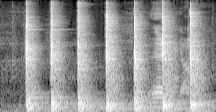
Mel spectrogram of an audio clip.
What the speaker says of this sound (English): Here's my hammer. I'll try tapping that in.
